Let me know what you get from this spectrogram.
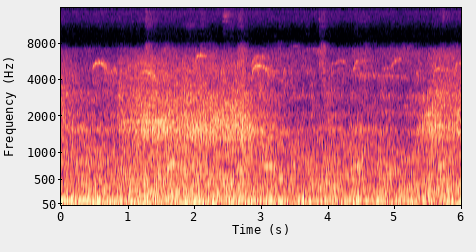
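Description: Faint chirping of small birds, short high calls repeating every second or so over a steady low background rumble.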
